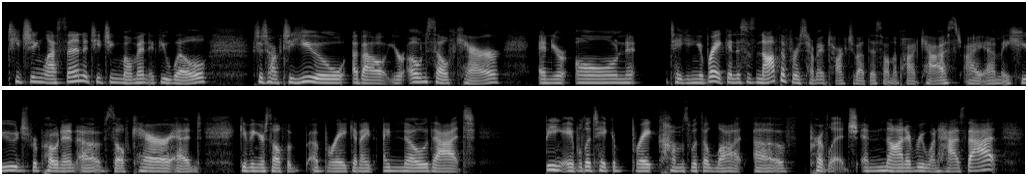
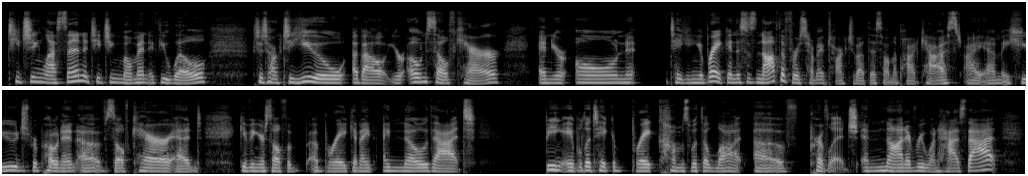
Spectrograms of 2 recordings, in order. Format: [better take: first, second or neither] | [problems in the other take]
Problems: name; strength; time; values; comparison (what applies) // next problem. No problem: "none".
second | muffled; slightly; fading above 3 kHz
